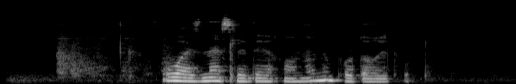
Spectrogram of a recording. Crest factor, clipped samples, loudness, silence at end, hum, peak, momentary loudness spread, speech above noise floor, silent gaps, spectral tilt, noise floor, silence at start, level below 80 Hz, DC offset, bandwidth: 20 dB; under 0.1%; -23 LUFS; 1.1 s; none; -6 dBFS; 18 LU; 45 dB; none; -7.5 dB/octave; -67 dBFS; 0.55 s; -64 dBFS; under 0.1%; 9.4 kHz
